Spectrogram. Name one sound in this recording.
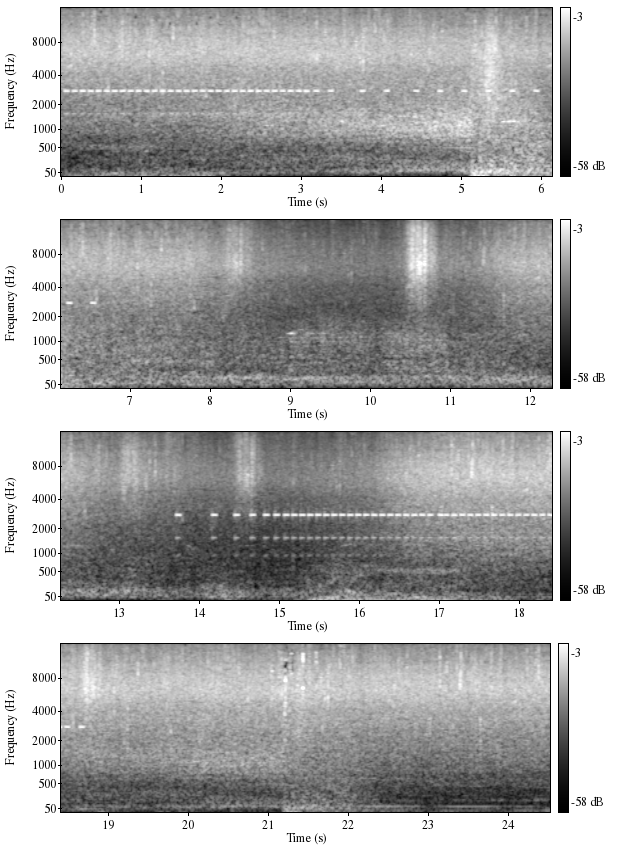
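Footsteps tread steadily over ground and grass.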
